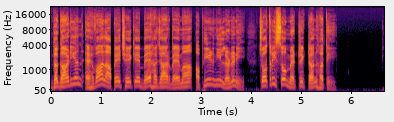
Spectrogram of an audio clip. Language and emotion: Gujarati, neutral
